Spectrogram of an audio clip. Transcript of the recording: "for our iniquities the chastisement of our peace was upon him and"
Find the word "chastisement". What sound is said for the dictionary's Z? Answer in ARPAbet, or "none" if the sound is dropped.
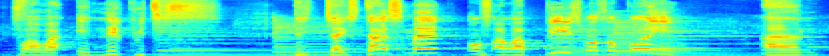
S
